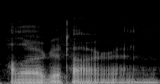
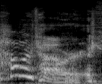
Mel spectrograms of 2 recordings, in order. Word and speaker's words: Hallertauer: Hallerg. I don't know. Hallergatar. German. Oh yeah, Hallertauer.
